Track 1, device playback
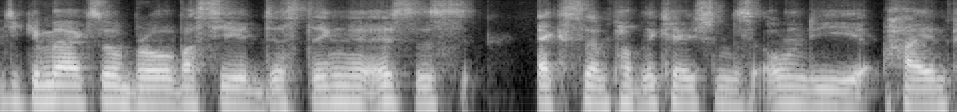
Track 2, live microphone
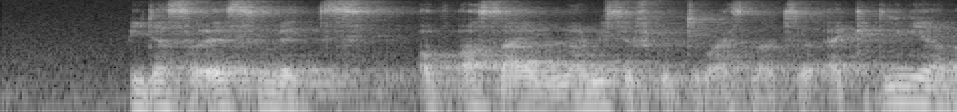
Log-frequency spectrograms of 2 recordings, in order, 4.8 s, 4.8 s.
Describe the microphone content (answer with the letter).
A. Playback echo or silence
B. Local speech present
B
